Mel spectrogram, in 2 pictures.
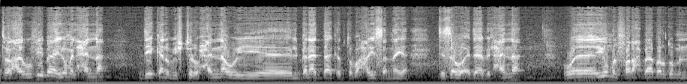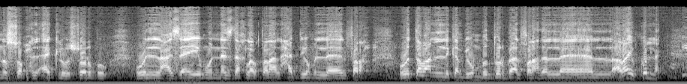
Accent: Damanhur, Beheira, Egypt; أنا من أبناء مدينة دمنهور، واتولدت في شبرا في شارع الجيشي.

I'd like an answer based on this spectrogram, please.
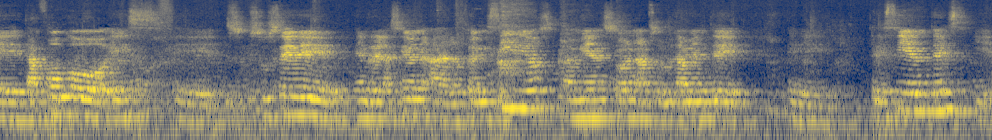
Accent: Mendoza, Argentina; Y bueno, contarles que soy de Mendoza, de La Mosquitera.

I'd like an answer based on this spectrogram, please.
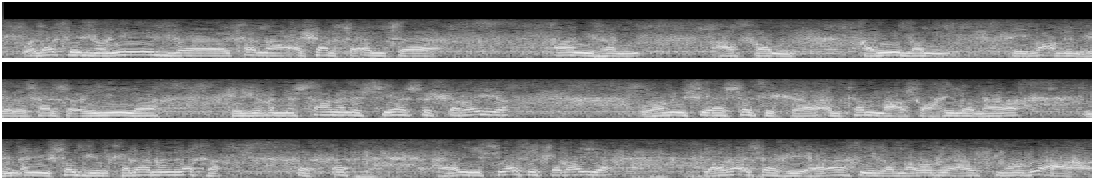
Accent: Syria; وأنا كما يقولون عندنا في سوريا العبد الفقير

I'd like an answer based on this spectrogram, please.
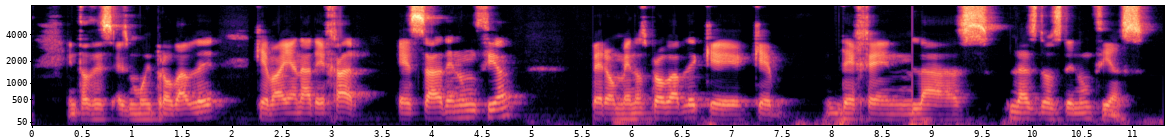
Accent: Netherlands; Spanish is a second language; now in Spain; además soy extranjero, soy de Holanda, no puedo comparar cómo es la situación en España como con la holandesa

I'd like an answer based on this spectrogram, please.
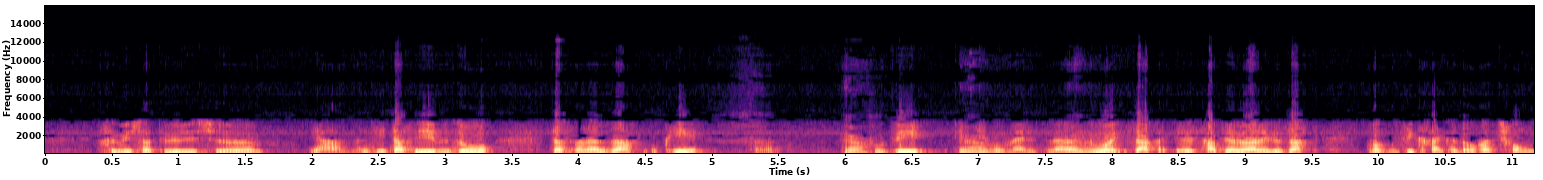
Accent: Aachen, North Rhine-Westphalia, Germany; also ich komme aus der Region von Aachen, ich

